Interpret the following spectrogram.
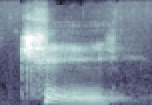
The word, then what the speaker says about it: ci: B and this one it is not English C it is chi Chi by the way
